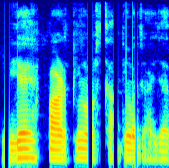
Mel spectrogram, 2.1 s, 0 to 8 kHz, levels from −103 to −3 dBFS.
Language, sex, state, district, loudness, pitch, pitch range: Hindi, male, Uttar Pradesh, Hamirpur, -33 LUFS, 110 Hz, 105-120 Hz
